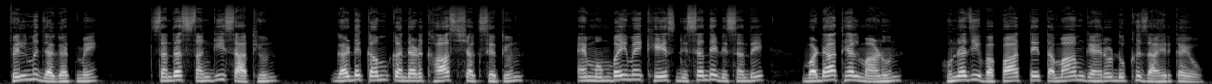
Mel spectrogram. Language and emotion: Sindhi, neutral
